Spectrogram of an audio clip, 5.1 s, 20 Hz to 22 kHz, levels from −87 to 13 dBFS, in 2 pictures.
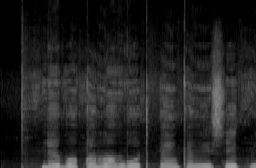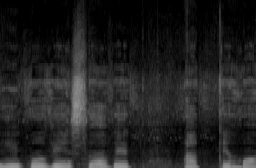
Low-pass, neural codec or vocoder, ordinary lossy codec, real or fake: none; codec, 44.1 kHz, 1.7 kbps, Pupu-Codec; none; fake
